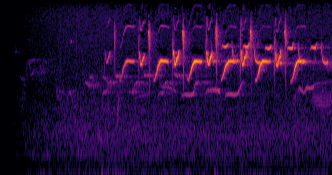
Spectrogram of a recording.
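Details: Coal tit song: a quick, high, thin run of repeated two-note 'chickadee'-like phrases, about two a second, over a steady hiss; higher and thinner than a great tit's song, often sung from a conifer.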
